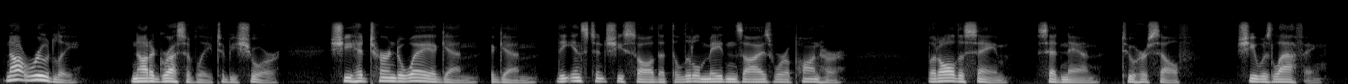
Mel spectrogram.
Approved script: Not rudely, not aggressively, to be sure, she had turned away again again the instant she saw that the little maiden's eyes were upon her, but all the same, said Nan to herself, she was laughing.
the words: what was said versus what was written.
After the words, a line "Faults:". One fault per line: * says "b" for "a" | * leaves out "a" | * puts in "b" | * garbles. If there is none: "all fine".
Not rudely, not aggressively, to be sure, she had turned away again again the instant she saw that the little maiden's eyes were upon her, but all the same, said Nan to herself, she was laughing.
Faults:
all fine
